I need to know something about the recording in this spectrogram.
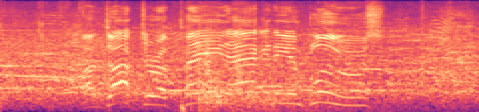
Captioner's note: crowd cheering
